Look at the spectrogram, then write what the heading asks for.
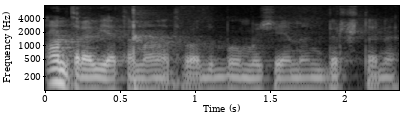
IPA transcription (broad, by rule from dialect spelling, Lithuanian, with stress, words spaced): ˈɐntrɑː ˈʋʲiɛtɑː ˈmɐn ɐtˈroːdoː ˈbʊʋoːm ʊˈʒʲeːmʲɛn ˈbʲɪrʃtoːnʲɛ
